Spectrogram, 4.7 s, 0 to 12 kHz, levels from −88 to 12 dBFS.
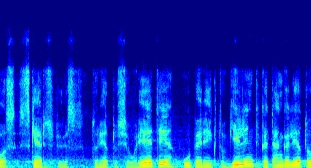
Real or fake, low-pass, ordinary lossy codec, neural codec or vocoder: real; 7.2 kHz; Opus, 24 kbps; none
